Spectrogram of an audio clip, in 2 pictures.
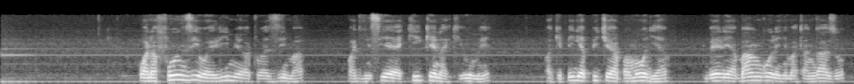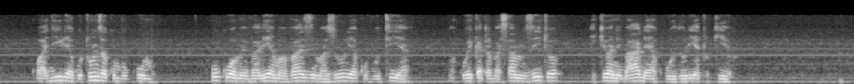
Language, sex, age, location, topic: Swahili, male, 25-35, Dar es Salaam, education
